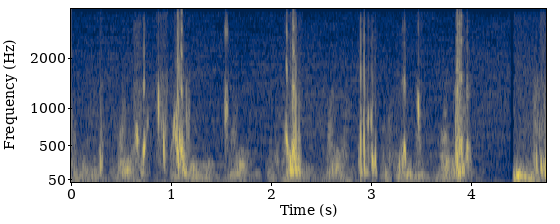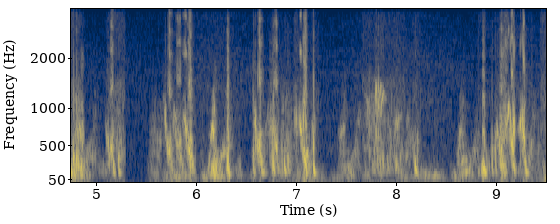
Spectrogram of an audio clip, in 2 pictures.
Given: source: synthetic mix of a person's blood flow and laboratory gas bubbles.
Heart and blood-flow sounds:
Doppler ultrasound of blood flow; precordium
0.00-0.02 s: bubbles
0.28-0.33 s: bubbles
0.61-0.78 s: bubbles
0.85-1.19 s: bubbles
1.53-1.58 s: bubbles
2.11-2.32 s: bubbles
2.86-3.06 s: bubbles
3.25-3.38 s: bubbles
3.44-3.52 s: bubbles
3.82-4.00 s: bubbles
4.62-4.90 s: bubbles
5.09-5.29 s: bubbles
5.67-6.00 s: bubbles
6.28-6.38 s: bubbles
6.55-7.23 s: bubbles
7.66-8.10 s: bubbles
8.15-8.27 s: bubbles
8.82-9.36 s: bubbles
9.45-9.51 s: bubbles
From the record:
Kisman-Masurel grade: 243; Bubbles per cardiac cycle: several, 3 to 8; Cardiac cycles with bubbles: 100%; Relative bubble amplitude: loud (0.450 to 0.775); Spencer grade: 3 (all of the cardiac periods contain showers or single bubble signals, but not dominating or overriding the cardiac motion signals); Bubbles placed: only in the low amplitude regions of the cardiac cycle

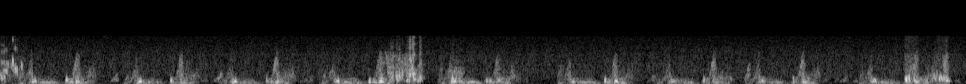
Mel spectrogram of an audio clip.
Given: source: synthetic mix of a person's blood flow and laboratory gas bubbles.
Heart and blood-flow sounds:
Doppler ultrasound of blood flow; precordium
0.00-0.26 s: bubbles
3.79-4.25 s: bubbles
4.50-4.65 s: bubbles
9.04-9.19 s: bubbles
9.24-9.51 s: bubbles
From the record:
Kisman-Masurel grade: 222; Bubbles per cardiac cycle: several, 3 to 8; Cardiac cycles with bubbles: 10 to 50%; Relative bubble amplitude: moderate (0.250 to 0.450); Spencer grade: 2 (many but less than half of the cardiac periods contain bubble signals, singularly or in groups); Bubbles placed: anywhere in the cardiac cycle

